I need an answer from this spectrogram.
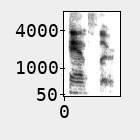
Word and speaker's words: panther: the teeth very good panther panther unvoiced good pan now clothing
